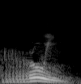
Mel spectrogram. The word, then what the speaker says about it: ruim: E ato e a pronúncia correta, a pronúncia culta considerada culta, aceita como culta, é essa ruim. É assim que se diz no padrão formal, ruim.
